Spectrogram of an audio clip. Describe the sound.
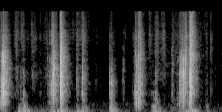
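Tarot cards being shuffled: a series of soft, papery bursts and riffles of varying length, separated by brief gaps.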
